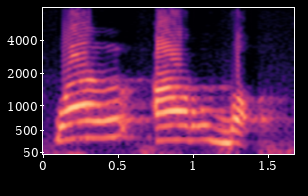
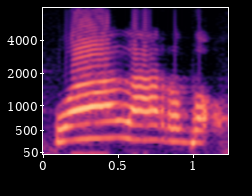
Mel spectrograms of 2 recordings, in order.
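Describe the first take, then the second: First: The l is held before a separate a. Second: The l runs straight into the following vowel. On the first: The speaker calls it right. "yang benar wal ardo" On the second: The speaker calls it wrong. "Jangan sampai teman-teman membaca walardo"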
